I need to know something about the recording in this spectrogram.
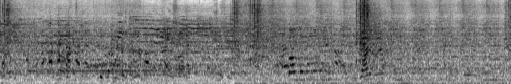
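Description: Indistinct chatter of a group of people in a large, echoing hall, with a few short clicks or knocks.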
